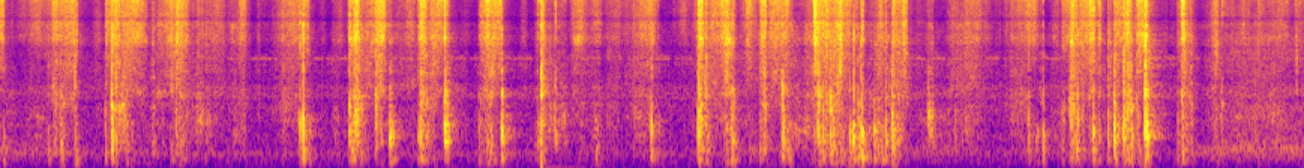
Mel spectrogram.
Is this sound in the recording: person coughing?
no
